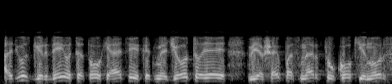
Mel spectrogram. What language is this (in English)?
Lithuanian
